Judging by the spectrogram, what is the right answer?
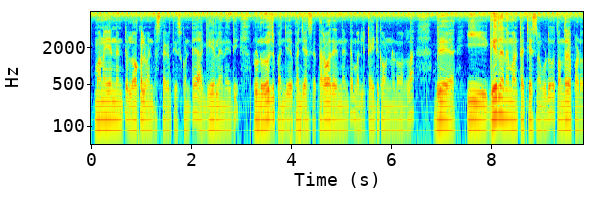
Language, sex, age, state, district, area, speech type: Telugu, male, 18-30, Andhra Pradesh, Nellore, rural, spontaneous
